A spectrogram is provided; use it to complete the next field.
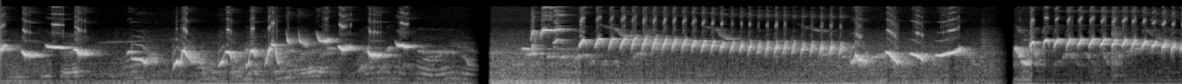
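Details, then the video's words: Murai batu, the white-rumped shama, in a lure recording for provoking 'tembakan' song: busy twisting warbles, then a long rapid buzzy trill held on one pitch, a brief pause, and a second high trill. "pancingan MURAI BATU agar bongkar materi TEMBAKAN"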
